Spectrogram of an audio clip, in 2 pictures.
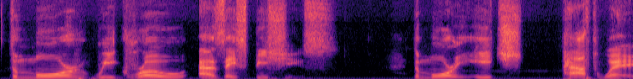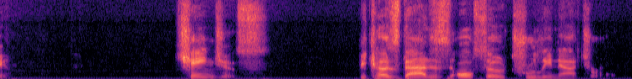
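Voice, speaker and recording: A man hosting a personal spiritual talk, speaking in deliberate, halting phrases with firm emphasis. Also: fairly high pitch, a bit bright, dry recording, low-quality recording. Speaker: host of a weekly witchcraft broadcast.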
